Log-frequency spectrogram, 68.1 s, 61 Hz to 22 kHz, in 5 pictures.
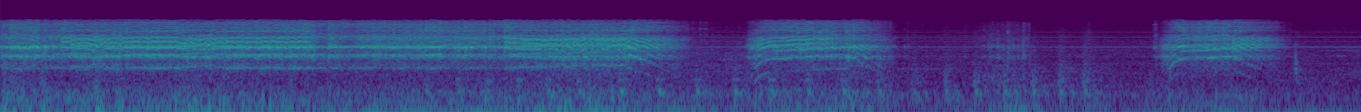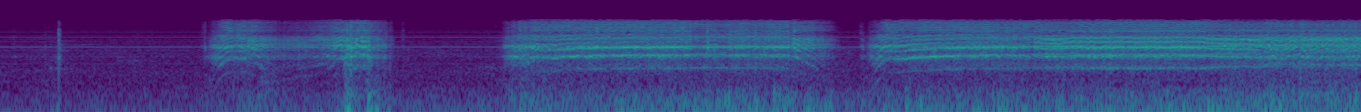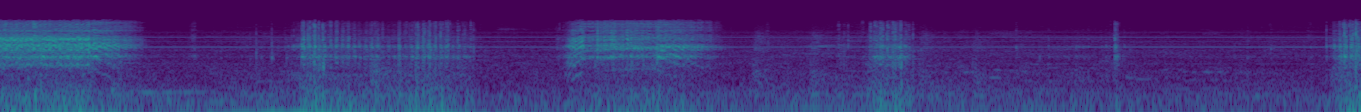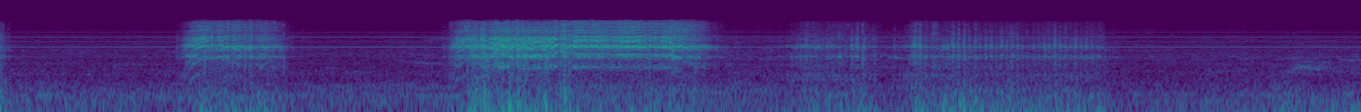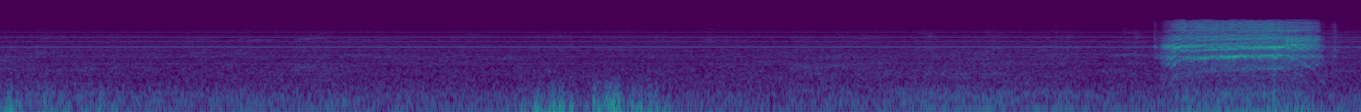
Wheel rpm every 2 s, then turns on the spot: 160, 160, 160, 70, 60, 10, 30, 10, 10, 70, 140, 100, 160, 160, 30, 20, 60, 10, 0, 0, 0, 20, 20, 140, 10, 10, 0, 0, 0, 0, 0, 0, 0, 80.
30-32 48-52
